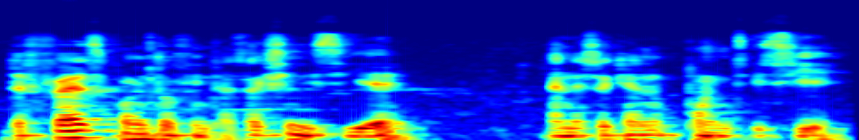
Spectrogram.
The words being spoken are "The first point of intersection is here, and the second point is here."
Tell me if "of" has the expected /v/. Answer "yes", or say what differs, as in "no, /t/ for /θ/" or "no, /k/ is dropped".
no, /f/ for /v/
